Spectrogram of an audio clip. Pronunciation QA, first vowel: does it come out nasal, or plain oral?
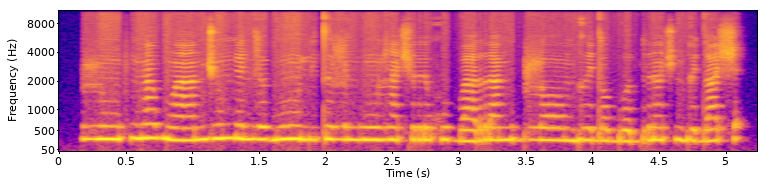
nasal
